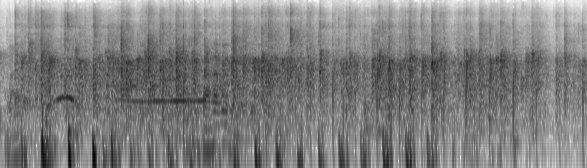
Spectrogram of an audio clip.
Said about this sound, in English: So big round of applause, please. Oh my God, this applause is amazing. It's going to sound great on the audio, isn't it? I love this.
